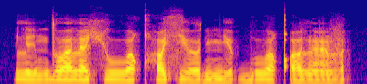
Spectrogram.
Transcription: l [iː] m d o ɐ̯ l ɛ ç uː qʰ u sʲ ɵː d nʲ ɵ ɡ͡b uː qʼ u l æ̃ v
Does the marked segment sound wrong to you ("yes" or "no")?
yes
